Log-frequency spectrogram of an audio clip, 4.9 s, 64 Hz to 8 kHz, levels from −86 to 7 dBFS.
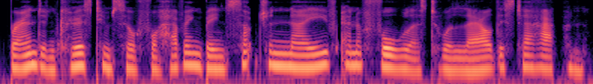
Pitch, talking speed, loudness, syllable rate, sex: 165 Hz, 205 wpm, -18 LUFS, 5.1 syllables/s, female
